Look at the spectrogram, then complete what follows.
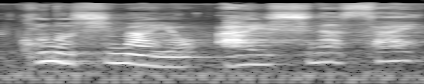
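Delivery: soft unvoiced whisper of the Lord; ささやく主の声. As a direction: breathe it like a divine whisper. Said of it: "ささやき出したんです". (ささやき声で)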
